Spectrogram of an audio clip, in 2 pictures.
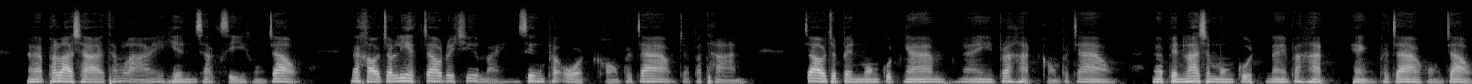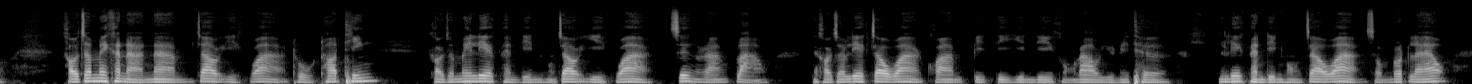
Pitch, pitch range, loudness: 120 Hz, 110-130 Hz, -23 LUFS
